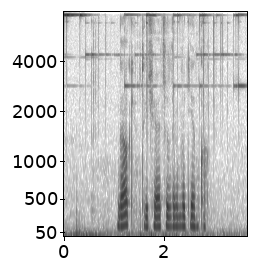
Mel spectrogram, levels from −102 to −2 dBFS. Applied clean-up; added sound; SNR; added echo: none; Chime; -2 dB; none.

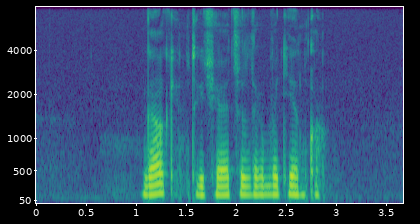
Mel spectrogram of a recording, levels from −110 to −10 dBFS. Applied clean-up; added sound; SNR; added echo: none; none; none; none.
